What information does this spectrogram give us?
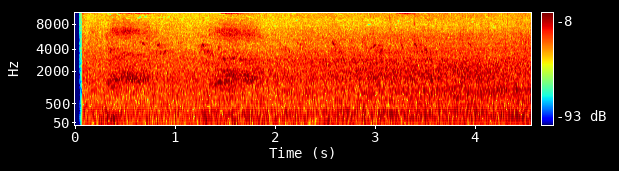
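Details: Yellow-legged gull (Larus michahellis) in Ljubljana, Slovenia, on 12 February 2024, gives two harsh, nasal cawing calls about a second apart over steady rushing background noise, like traffic or wind.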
